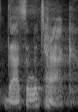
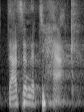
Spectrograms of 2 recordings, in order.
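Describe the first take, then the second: First: Low, soft, composed; name it very calmly, voice dropped. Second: Said in the usual way. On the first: Shown as a demonstration. Answering someone's non-apology, very calm. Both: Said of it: "just calmly say".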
